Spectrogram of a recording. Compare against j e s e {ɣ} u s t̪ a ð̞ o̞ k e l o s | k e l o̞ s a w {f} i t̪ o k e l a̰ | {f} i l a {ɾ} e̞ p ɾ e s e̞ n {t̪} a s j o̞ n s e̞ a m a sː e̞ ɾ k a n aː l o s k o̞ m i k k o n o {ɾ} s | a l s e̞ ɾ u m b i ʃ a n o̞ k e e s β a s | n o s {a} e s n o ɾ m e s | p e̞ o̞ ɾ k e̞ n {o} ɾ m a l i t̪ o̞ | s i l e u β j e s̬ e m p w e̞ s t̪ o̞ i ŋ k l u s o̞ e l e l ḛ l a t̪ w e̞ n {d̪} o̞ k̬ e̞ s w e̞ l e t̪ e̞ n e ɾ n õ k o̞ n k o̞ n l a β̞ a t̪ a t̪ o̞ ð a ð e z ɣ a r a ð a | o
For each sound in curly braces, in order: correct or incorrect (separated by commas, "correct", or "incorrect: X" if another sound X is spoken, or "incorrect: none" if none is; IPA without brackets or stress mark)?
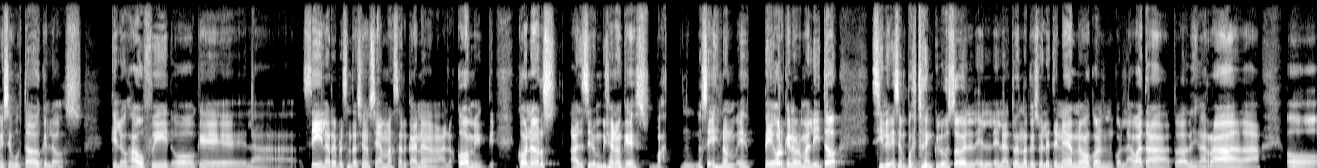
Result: correct, correct, incorrect: s, incorrect: r, correct, correct, incorrect: e, correct, correct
